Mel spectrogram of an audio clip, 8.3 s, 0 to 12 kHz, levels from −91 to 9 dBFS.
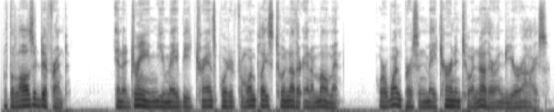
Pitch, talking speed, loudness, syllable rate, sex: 115 Hz, 215 wpm, -18 LUFS, 6.7 syllables/s, male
